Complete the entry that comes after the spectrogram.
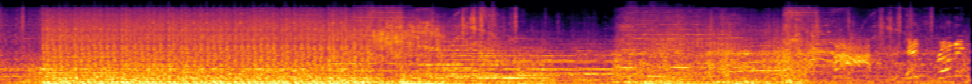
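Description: Rapid automatic gunfire in Transformers: War for Cybertron, a dense sustained fusillade aimed at a creature's mouth, loud and continuous with booming impacts and mechanical clatter, voices shouting over it.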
